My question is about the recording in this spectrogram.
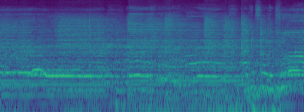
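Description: Live band music from a festival stage, loud and heard from within the audience: drums and bass under a held, slowly bending melody line.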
